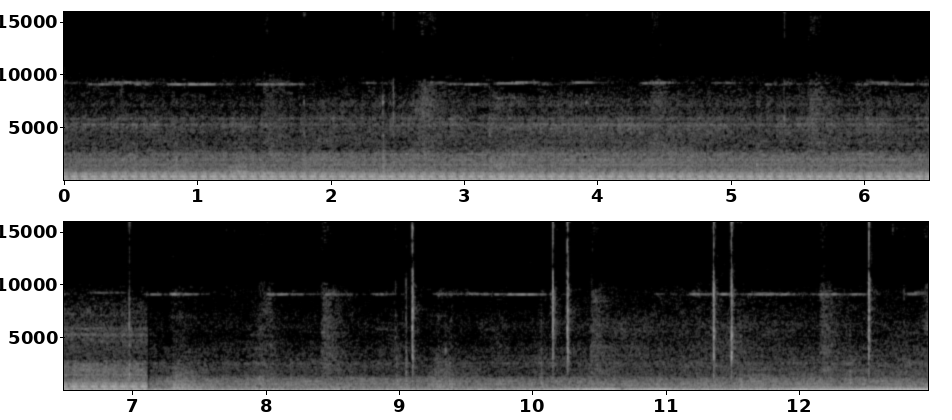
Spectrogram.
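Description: A steady starter whir with an even cranking beat runs about seven seconds, then cuts out; the engine never catches.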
